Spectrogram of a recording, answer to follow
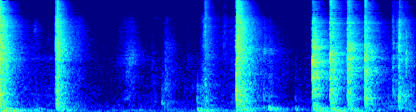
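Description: Hammer and pry-bar blows knocking out interior wall finish during demolition. A sharp knock at the start, single knocks about a second in and past the middle, then a quick run of four knocks near the end, each ringing briefly in the empty room.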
